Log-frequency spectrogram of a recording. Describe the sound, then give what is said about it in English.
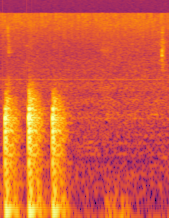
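Three firm knocks on a door, expected to be Zarasha's, in quick, even succession, loud, followed by quiet with faint low rumbles. “Are you knocking, or are you just going for the door? I'm gonna knock.”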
